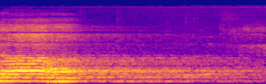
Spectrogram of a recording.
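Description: A man's voice chanting Arabic elegy verses through a microphone. It holds a note that ends about half a second in, then fades away in the hall's echo.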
